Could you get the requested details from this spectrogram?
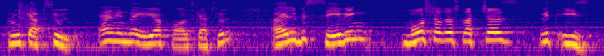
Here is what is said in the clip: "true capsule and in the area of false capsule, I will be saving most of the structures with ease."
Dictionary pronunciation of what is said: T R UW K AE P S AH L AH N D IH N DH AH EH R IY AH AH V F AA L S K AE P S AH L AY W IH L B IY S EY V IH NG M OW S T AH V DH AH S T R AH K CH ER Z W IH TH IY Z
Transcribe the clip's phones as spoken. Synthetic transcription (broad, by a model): T R UW K AE P S AH L AH N D IH N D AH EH R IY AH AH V F AA L S K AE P S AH L AY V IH L B IY S EY V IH NG M OW S T AH V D AH S T R AH K CH ER Z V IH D IY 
